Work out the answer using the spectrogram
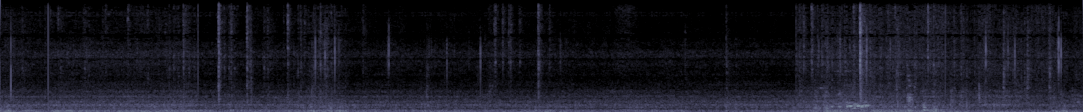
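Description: Limited express Azusa train running at speed, heard from inside the passenger car: a steady low rumble with scattered light clicks.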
